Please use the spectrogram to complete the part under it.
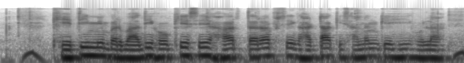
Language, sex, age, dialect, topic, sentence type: Bhojpuri, male, 18-24, Western, agriculture, statement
